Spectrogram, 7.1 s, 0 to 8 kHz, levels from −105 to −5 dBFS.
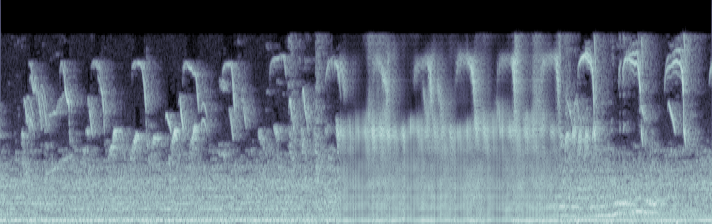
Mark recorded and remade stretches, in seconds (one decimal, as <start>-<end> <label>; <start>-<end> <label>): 0.0-3.4 recorded; 3.4-5.6 remade; 5.6-7.1 recorded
